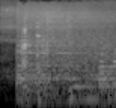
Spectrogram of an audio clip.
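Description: A pig character named Pig oinks and grunts in a continuous snorting run that starts abruptly after a brief quiet moment and stays fairly loud to the end.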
